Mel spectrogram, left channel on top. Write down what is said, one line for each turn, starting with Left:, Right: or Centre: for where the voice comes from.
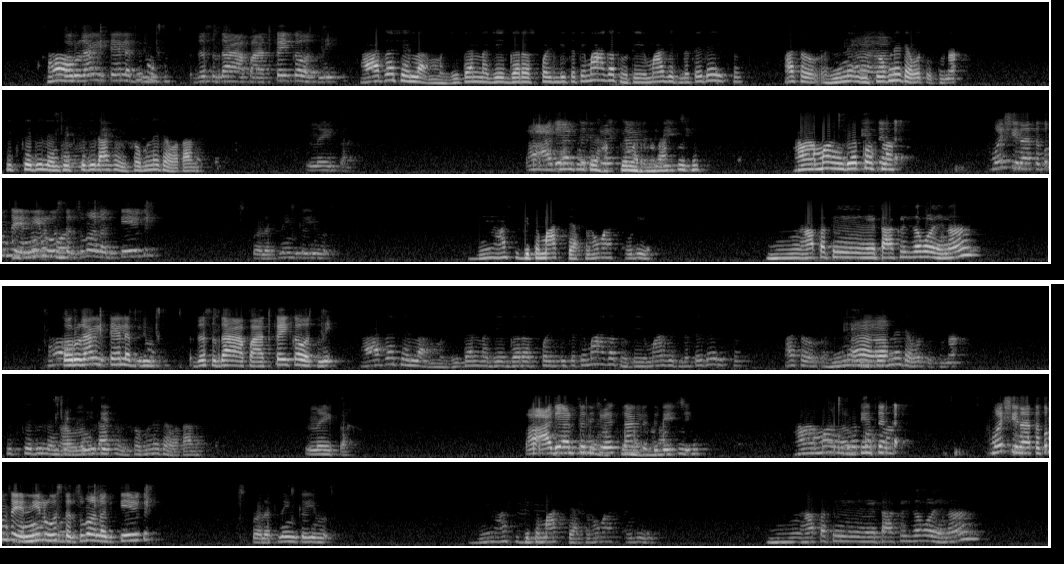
Left: हा
Right: करूं लागली त्यांला
Left: दिलं
Right: बि जसं दहा पांच कांहीं कां होतं नई
Left: हां ते असेला म्हणजे त्यांना जे गरजं पडली तरं ते मांडत होते मागितलं ते द्यायचं असं हे नाहीं
Right: हा
Left: हिशोब नाहीं ठेवतं होतो नां इतके दिले आणि
Right: हा
Left: तितके
Right: ना मग
Left: दिले असेल हीसोब नाहीं ठेवंत आम्हीं
Right: नाहीं कां
Left: नाही
Right: आंधी
Left: त्यांचे
Right: अडचणीचे
Left: ते हप्ते
Right: वेळेस लागले
Left: भरणं
Right: तरं
Left: बाकी
Right: द्यांयचे
Left: होते हा मग
Right: हं
Left: देतोच
Right: तीथं
Left: ना
Right: मशीन आंता तुमचं
Left: आणि ते
Right: निलं
Left: बी कोण
Right: असतं तुम्हांला ते मतं नाहीं इनं कांहीं
Left: नाहीं अशी तिथं मारत्यांच वाचतो हम्मं आंता ते टाकळी जवळं आहे नां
